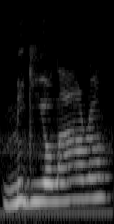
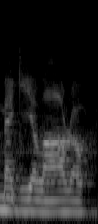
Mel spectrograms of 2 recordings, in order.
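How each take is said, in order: First: The name is said in a Brazilian accent. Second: The name is said in a northern English accent. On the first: "I'm trying to sound like I'm from Gremio and how they'd pronounce it" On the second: "it doesn't sound as good when you say it in a northern accent"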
